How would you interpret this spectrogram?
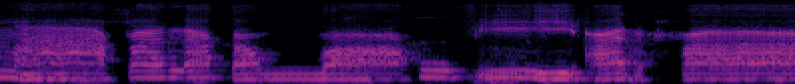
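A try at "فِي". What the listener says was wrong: Fi tadi tu dia kena panjang tu Datuk. Fi dia paling kurang 4. Fi tadi fi.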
